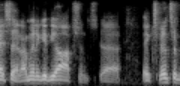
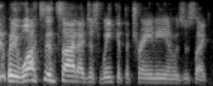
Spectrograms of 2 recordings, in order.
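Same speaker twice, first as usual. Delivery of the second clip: normal talking voice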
